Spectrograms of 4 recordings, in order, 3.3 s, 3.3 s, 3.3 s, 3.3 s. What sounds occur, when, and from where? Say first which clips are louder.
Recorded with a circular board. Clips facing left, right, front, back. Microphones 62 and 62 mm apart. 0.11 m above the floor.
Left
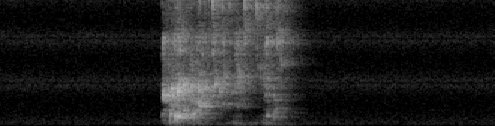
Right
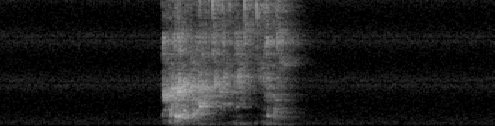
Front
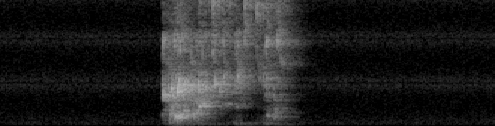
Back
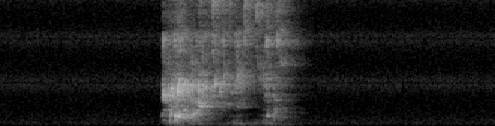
1.1 s a splash: left 2 dB, back 2 dB; 120° left, 1.3 m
